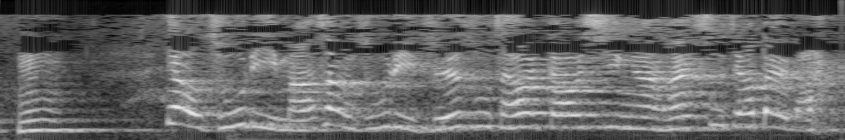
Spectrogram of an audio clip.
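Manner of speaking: eager urging. Retold or imitated. Deacon urging to clear idols.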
